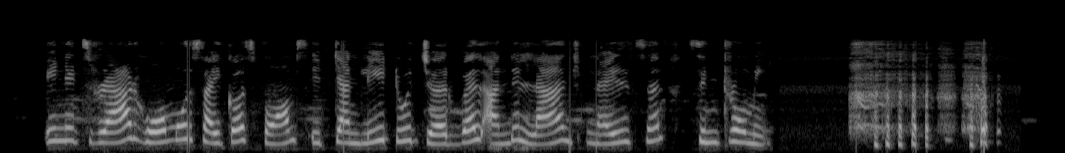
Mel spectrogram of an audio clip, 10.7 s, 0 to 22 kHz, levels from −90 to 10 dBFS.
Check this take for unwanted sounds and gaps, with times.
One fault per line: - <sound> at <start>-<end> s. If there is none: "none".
- laugh at 8.5-10.0 s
